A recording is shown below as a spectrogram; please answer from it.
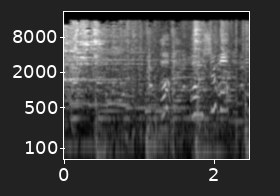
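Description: A glazed ceramic dish smashing on the floor, a sharp crash with shards scattering, right at the start, over background music.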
